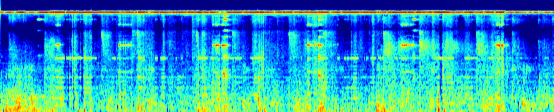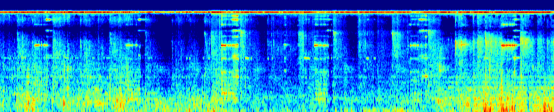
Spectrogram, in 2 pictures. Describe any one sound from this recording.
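A machine runs with rapid, rhythmic clattering.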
